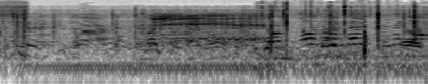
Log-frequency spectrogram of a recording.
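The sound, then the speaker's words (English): A person imitates a goat, giving a wavering, nasal bleat several times in a row. The bleats are fairly loud over a low background hum, with short choppy noises between them. “you got any small kittens or goats or children you want to put in here?”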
